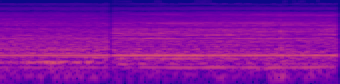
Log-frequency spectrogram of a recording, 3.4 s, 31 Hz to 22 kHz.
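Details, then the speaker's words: iRobot Roomba S9+ after software update 3.12.8: the brush roll clicks on and engages, and suction ramps up with a steady, even motor whine and no rattles. It is now working correctly after briefly not spinning. "see now it's engaging and working correctly so that's odd and it's increasing suction like it"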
